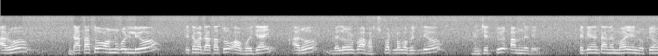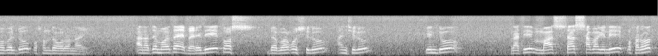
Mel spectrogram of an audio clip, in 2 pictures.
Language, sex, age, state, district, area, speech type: Assamese, male, 30-45, Assam, Nalbari, rural, spontaneous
